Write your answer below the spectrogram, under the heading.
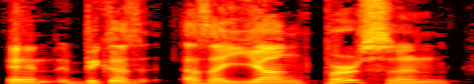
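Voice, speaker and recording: A man's voice: on the high side, unhurried, darkish tone, no echo, clean studio sound. A man from Costa Rica hosting a talk radio show, rambling in casual chat with lots of fillers and restarts.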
